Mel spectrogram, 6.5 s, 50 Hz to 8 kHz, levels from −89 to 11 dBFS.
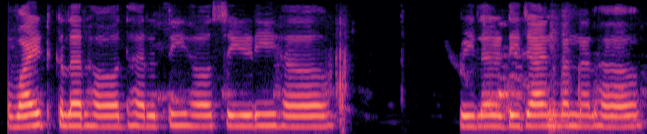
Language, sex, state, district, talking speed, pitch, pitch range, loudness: Hindi, female, Jharkhand, Sahebganj, 100 wpm, 240 Hz, 230-245 Hz, -16 LUFS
